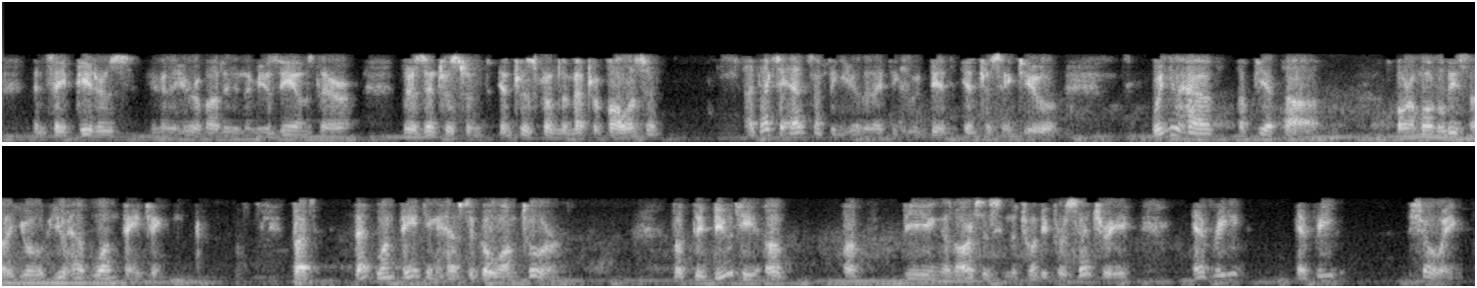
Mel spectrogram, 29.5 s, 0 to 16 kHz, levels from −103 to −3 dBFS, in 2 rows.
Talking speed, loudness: 145 wpm, -23 LUFS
